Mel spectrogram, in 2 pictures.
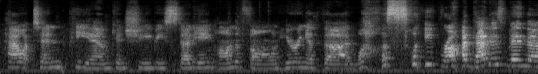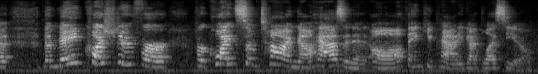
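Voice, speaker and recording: Answering viewer comments on her true crime livestream, the host speaks off the cuff, bluntly and emphatically, airing opinions and posing rhetorical questions. Her slightly high voice is bright and forceful with lively intonation, a moderate pace and hardly any pauses. Noticeable hum and background noise run underneath.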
